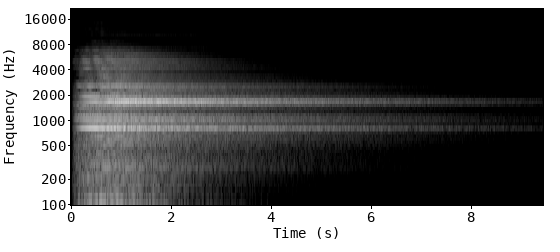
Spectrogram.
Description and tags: A mysterious sound effect that indicates something scary happened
